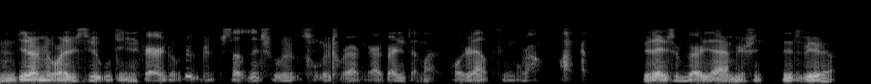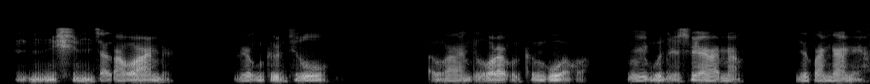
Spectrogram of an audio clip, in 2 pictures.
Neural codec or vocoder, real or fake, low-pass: autoencoder, 44.1 kHz, a latent of 192 numbers a frame, MeloTTS; fake; 5.4 kHz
